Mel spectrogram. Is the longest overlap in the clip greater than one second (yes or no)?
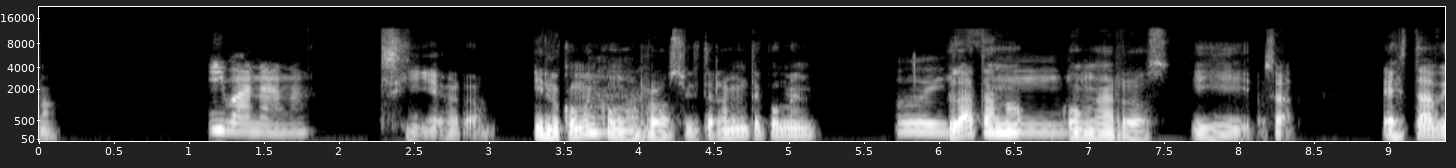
yes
